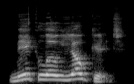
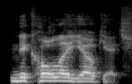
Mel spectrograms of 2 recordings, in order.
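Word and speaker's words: Nikola Jokić: and introduced me to the absolute stud himself, Nicolo Joic. Wait, I did I butcher his name? How do you pronounce his first name? Nicola Jokic.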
